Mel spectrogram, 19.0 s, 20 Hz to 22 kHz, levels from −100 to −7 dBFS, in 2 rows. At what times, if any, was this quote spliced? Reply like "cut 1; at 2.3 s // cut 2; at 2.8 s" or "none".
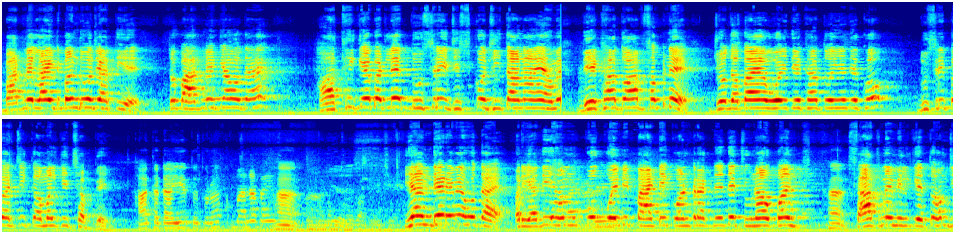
cut 1; at 5.6 s // cut 2; at 14.6 s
